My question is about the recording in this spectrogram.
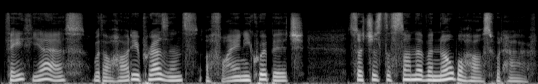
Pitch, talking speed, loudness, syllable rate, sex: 190 Hz, 210 wpm, -17 LUFS, 5.5 syllables/s, female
